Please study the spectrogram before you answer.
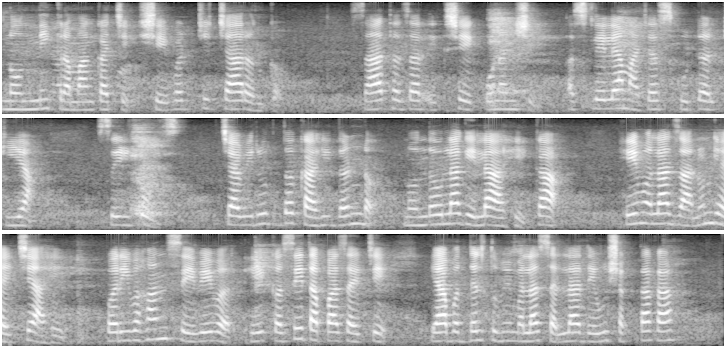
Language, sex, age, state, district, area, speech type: Marathi, female, 45-60, Maharashtra, Wardha, urban, read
